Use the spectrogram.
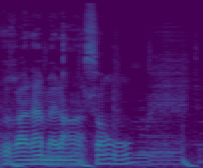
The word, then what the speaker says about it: Roland Melançon: We're going to go with Roland Melançon, or in French, Roland Melançon, without the English pronunciation.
